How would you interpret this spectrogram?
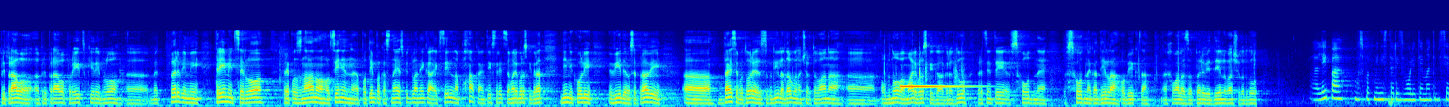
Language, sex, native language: Slovenian, male, Slovenian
